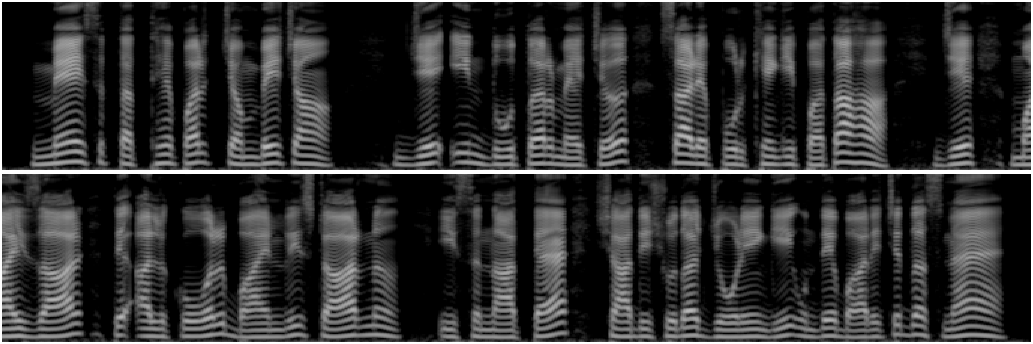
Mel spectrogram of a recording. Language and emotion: Dogri, surprised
